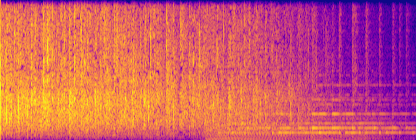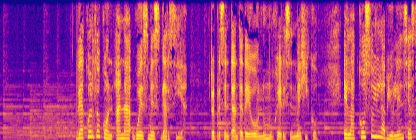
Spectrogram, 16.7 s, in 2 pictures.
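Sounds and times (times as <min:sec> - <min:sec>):
audience applause: 0:00.0 - 0:06.9
speech: 0:09.8 - 0:16.6.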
